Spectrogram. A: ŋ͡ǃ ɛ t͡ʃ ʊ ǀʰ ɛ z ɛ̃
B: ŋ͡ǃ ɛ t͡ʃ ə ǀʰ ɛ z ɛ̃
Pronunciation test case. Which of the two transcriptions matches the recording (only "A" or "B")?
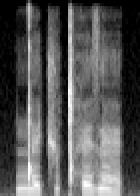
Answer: A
